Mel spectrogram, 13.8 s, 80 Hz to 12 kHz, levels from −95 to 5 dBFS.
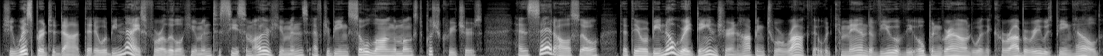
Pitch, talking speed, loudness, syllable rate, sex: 125 Hz, 240 wpm, -19 LUFS, 5.8 syllables/s, male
